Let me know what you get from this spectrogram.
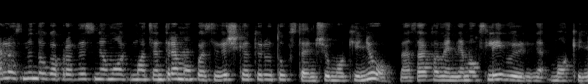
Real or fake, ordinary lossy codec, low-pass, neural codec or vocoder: real; Opus, 64 kbps; 7.2 kHz; none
